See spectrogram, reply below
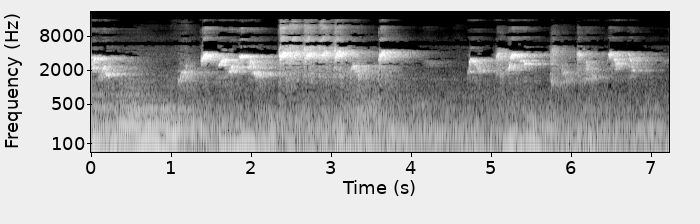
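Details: Caged red-whiskered bulbul being trained for competitive singing: bright whistled phrases of rich, warbling notes that rise and fall, delivered in bursts with short pauses between them, plus a faint low hum in the background.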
